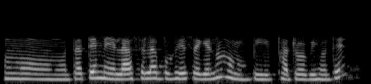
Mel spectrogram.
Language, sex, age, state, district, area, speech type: Assamese, female, 18-30, Assam, Lakhimpur, rural, conversation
